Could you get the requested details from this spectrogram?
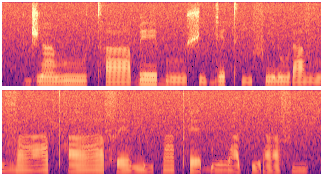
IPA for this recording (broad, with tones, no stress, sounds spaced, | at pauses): d͡ʒ ã˨ β uː˨ tʰ aː˨ ɓ e˦ ɓ uː˨ ʃ i˨ ɡ e˦ tʰ i˨ f ĩ˦ ɾ u˦˨ ɾ a˦ v u˨ v aː˨˦ pʰ aː˨˦ f ɛ˨ m i˨ p a˦ pʰ ɛ˦ ɓ u˦ l a˦ kʷ ɪ˨ ɾ aː˨ f i˦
